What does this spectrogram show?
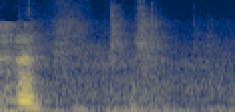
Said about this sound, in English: Oh, Hi, Roxy. My dog's talking to us.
